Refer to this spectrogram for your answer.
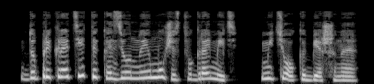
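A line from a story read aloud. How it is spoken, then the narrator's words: Yelling. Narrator (Russian): заорала Тири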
